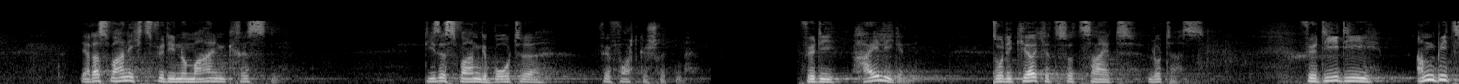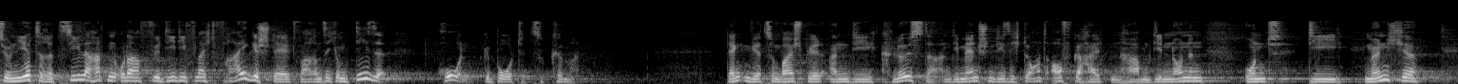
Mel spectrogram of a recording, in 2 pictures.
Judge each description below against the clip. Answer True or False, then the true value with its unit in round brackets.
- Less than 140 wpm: True (125 wpm)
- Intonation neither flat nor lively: True (3.5 semitones)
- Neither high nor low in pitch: False (130 Hz)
